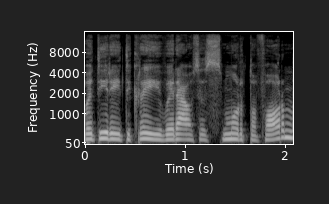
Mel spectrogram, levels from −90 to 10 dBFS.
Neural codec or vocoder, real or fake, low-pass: none; real; 14.4 kHz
